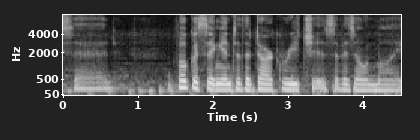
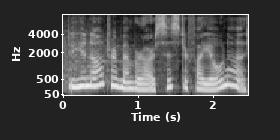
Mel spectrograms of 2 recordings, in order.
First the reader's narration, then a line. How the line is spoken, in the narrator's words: said dreamily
